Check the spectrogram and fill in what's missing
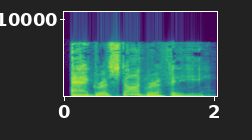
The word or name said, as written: agrostography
